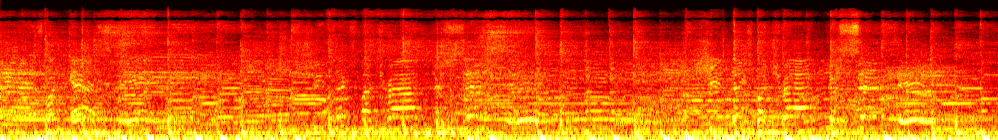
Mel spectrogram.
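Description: A live country band playing loudly, with electric guitars, bass and drums and a male singer, heard from the crowd through the stadium sound system.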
